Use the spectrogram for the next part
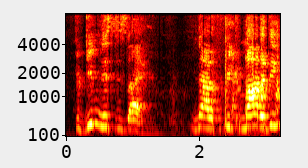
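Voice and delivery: puppet-like character voice. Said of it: "It's Jan from the Muppets, man".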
